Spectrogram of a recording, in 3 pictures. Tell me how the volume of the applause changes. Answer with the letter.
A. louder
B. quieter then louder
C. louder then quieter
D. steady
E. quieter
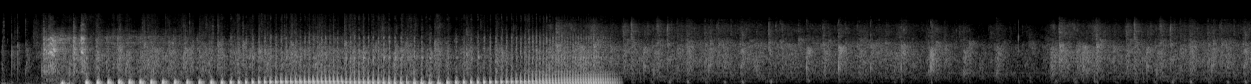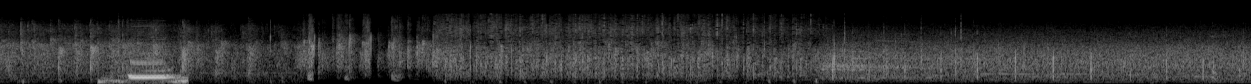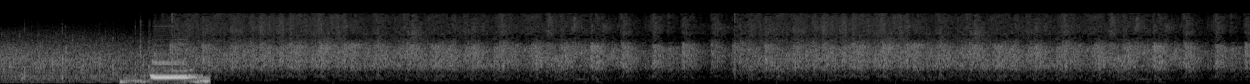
D.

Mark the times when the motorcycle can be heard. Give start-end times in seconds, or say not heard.
0.0-6.2.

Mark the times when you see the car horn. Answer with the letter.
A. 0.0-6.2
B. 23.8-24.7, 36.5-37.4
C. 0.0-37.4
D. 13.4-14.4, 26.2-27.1
D.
